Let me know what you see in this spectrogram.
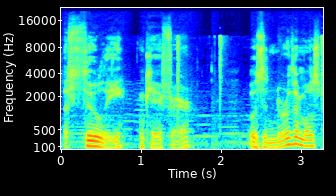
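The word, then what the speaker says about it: Thule: Thu pronounced Thulli.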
